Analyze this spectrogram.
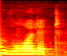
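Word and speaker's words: wallet: लफ्ज़ में आता है जिसको लोग वायलेट मैंने सुना है कहते हैं वॉलेट दिस इस वॉलेट पर्स जिसके अंदर आप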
